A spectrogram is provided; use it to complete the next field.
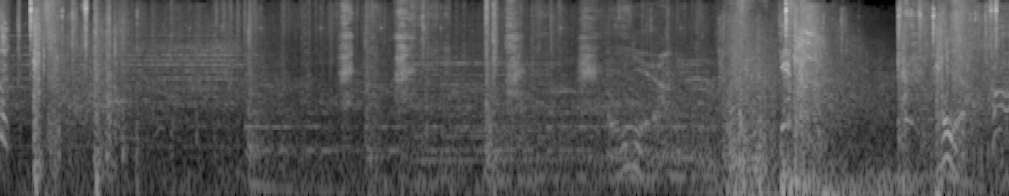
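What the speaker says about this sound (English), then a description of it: "We're under fire" Gunfire from Rise of the Tomb Raider, with repeated shotgun blasts and bursts of shots scattered across a busy game soundscape, loud and punchy, mixed with gasps, running and voices talking.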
